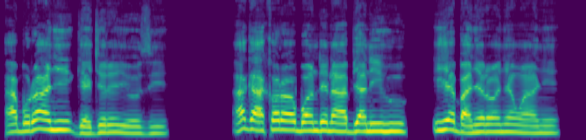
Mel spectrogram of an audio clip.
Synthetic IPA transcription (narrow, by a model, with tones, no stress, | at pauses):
a˨ɡ͡bʊ˨ɾʊ˨˦a˦ɲɪ˦ɡe˨d͡ʒe˦ɾe˦jo˦zi˦ | a˦ɡa˨a˨kɔ˦ɾɔ˨˦ɔ˦ɡ͡bɔ˦n̩˦dɪ˦na˨a˨bja˦ni˦ɦu˦ | i˦ɦe˦ba˨ɲe˦ɾo˦ɲe˦ŋʷa˨˦˨ɲɪ˦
